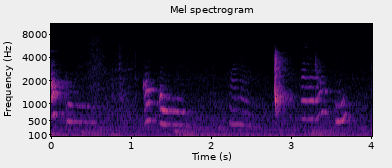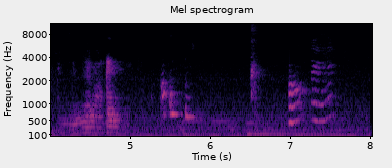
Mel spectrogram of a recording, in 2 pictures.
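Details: A pet grey parrot chatters indoors in short, speech-like phrases with nasal, wavering tones and the occasional bright whistle, talking affectionately about itself (kisses, "so pretty"), amid a steady hum.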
